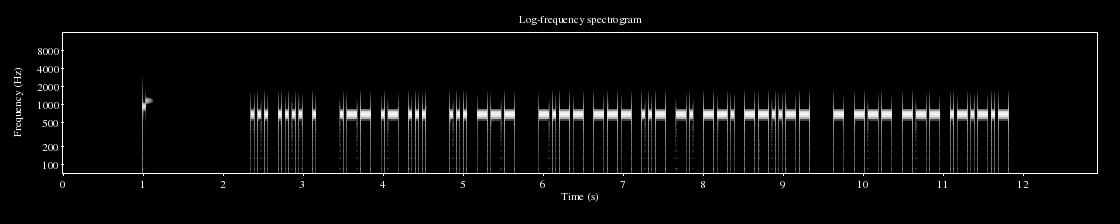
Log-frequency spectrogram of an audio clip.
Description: Morse code, heard as a keyed tone, about 28 wpm, 700 Hz. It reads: SHE WAS SO YOUNG, TOO.
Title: Sentences from Top 400 Words 28wpm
